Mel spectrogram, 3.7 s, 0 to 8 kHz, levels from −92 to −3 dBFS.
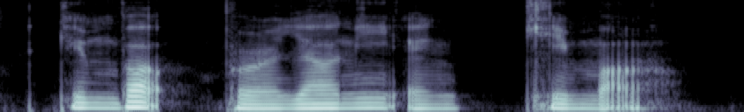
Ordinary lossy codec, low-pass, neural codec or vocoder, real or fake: none; none; codec, 16 kHz, 8 kbps, FreqCodec, larger model; fake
